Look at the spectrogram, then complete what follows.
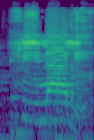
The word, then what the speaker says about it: finale: a guide to mispronunciation today's word finale origin Italian pronunciation finale meaning the last part of a series commonly mispronounced s final as if you are discussing your metric results example I can't wait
